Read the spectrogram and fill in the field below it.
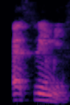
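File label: "ekstremis", Malay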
